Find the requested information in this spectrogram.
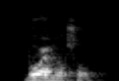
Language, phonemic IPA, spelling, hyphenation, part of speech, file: Dutch, /ˈboːrˌmɔ.səl/, boormossel, boor‧mos‧sel, noun, Nl-boormossel.ogg
- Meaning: piddock, angelwing, bivalve of the family Pholadidae; also used for certain bivalves of the family Veneridae (venus clams) that resemble the piddocks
